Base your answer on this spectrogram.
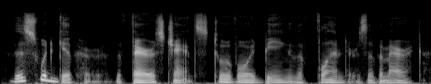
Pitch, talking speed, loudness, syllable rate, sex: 105 Hz, 195 wpm, -22 LUFS, 5.2 syllables/s, male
